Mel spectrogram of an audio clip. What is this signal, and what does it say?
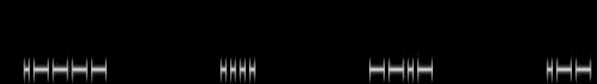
Morse code, heard as a keyed tone, about 25 wpm, spaced as for 7 wpm, 700 Hz. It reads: 1HQW
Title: USA Call Signs - 8x Character Spacing - 25wpm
